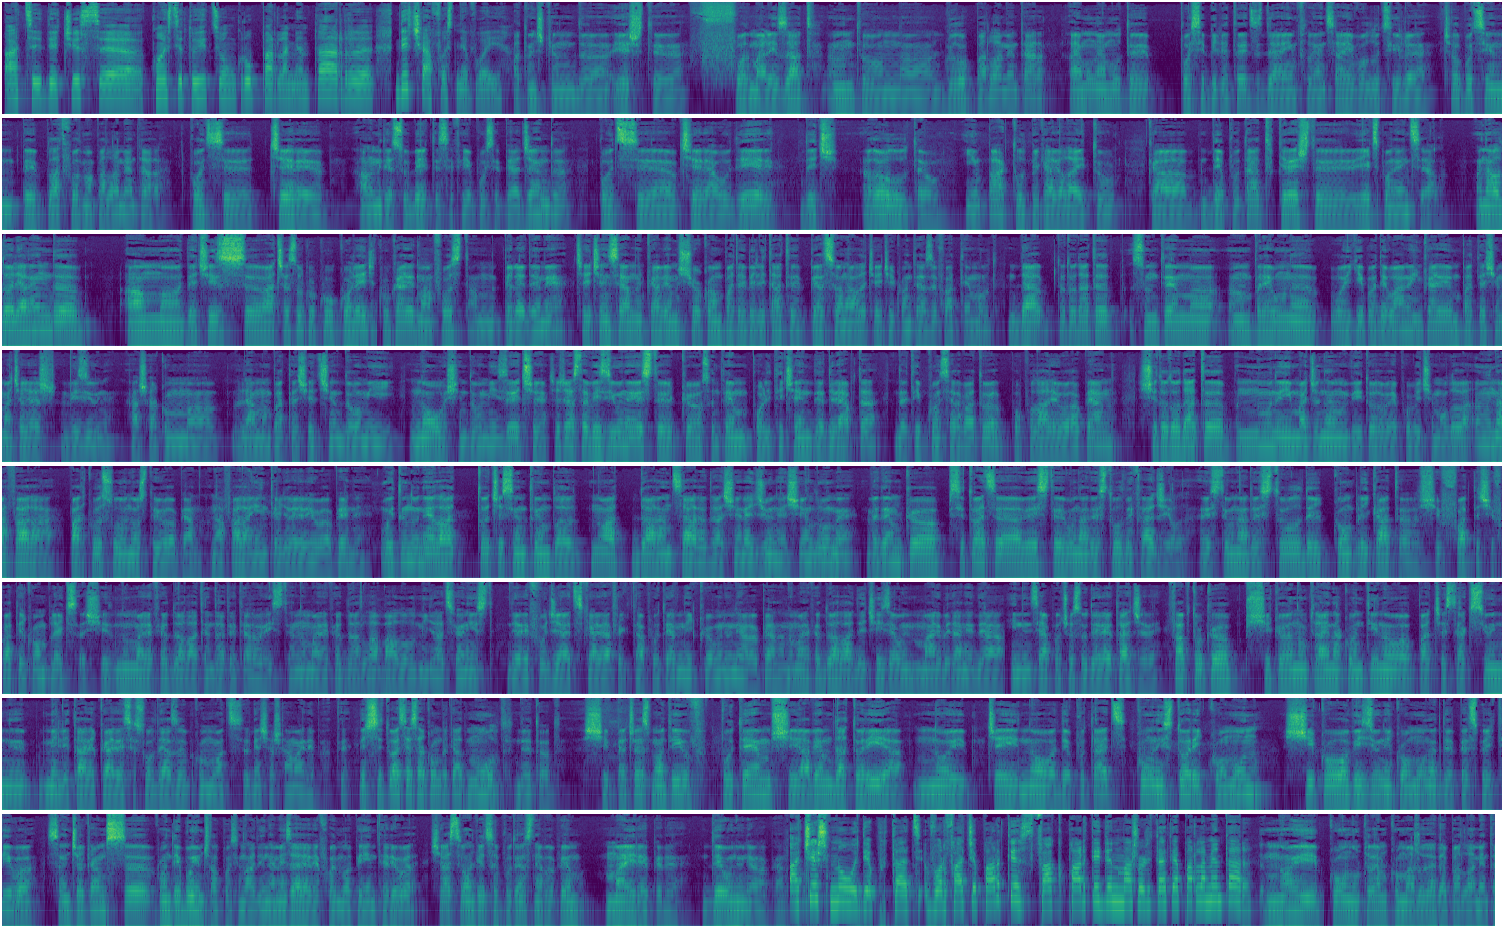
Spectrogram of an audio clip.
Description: Un interviu cu liderul PPEM.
